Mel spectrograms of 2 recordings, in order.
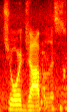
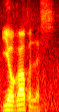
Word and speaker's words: Georgopoulos: name on my Greek side is Georgopoulos, you'd say, or George's, the English side, but it's Yogopoulos, right? The Y, the G is the Y. It's just like gyro is a euro, so you say it like that.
